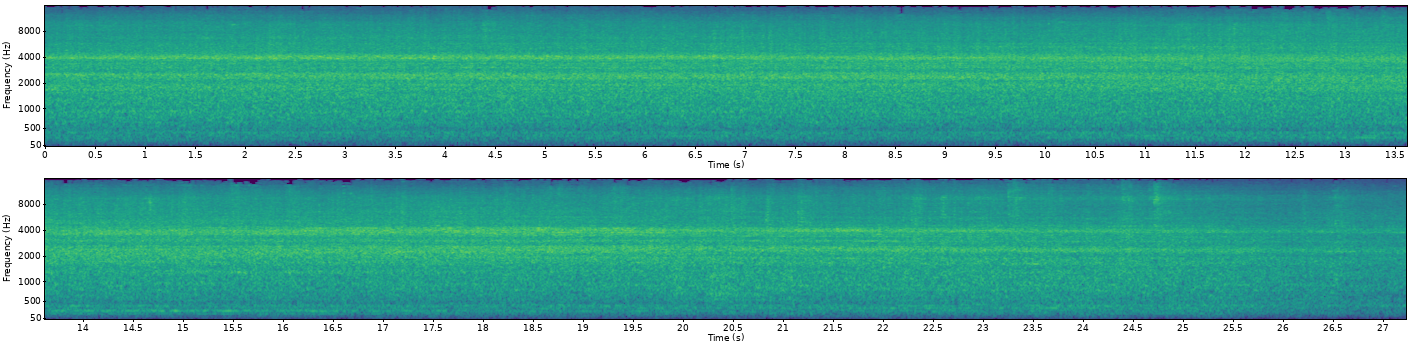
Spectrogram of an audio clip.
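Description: Freight train wagons rolling past on steel rails, a steady rumble with a high squeal from the wheels. The sound fades near the end as the last wagons go by.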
